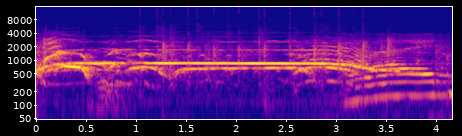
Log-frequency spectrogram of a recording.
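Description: Audience cheering and whooping with some clapping. One voice holds a long, steady high whoop for about two and a half seconds, then its pitch falls away near the end.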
